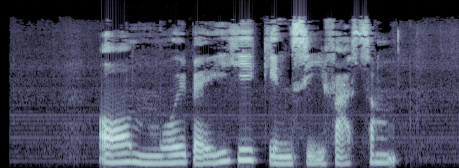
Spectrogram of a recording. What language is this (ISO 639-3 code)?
yue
